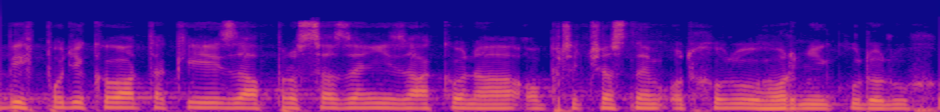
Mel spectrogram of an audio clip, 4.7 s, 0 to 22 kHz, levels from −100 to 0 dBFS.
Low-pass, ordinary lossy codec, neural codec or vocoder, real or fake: 9.9 kHz; Opus, 32 kbps; none; real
